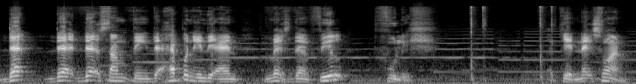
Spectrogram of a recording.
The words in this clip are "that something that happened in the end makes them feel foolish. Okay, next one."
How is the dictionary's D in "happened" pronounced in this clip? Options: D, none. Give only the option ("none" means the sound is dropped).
none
